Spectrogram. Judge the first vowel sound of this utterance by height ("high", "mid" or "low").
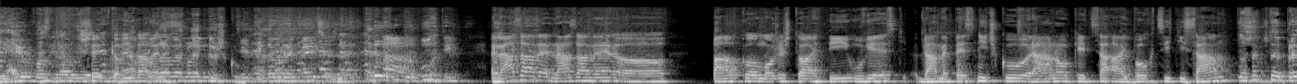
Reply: low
